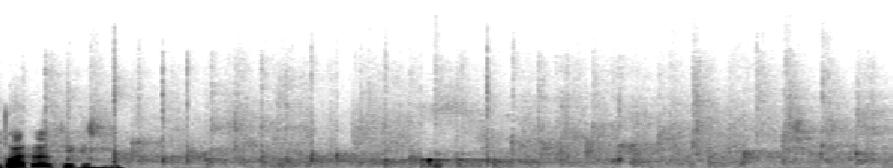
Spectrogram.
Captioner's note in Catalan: Aplaudiment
